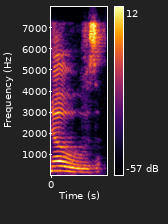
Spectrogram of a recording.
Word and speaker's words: nose: jump over the consonant the o is long the e is silent and the s is voiced nose and we do see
